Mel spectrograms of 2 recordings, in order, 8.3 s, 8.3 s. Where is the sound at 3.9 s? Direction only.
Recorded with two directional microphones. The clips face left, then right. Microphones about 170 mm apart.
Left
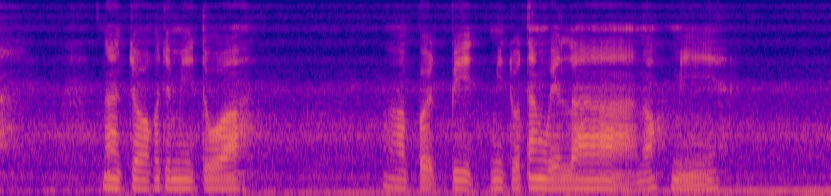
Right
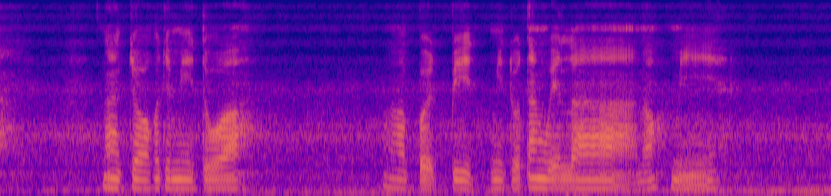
5° right (ahead or behind).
